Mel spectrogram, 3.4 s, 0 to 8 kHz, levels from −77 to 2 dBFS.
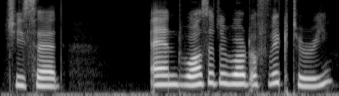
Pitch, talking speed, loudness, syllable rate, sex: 250 Hz, 160 wpm, -16 LUFS, 4.6 syllables/s, female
